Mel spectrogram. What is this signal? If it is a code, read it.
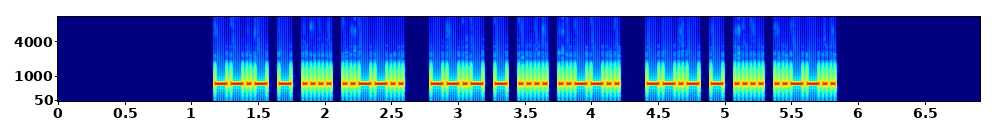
Morse code, heard as a keyed tone, about 40 wpm, 700 Hz. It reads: QTH? QTH? QTH?
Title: Q-Codes Repeated 3x 40wpm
